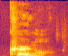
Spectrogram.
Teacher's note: The L is actually an R, and the second O is not pronounced.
